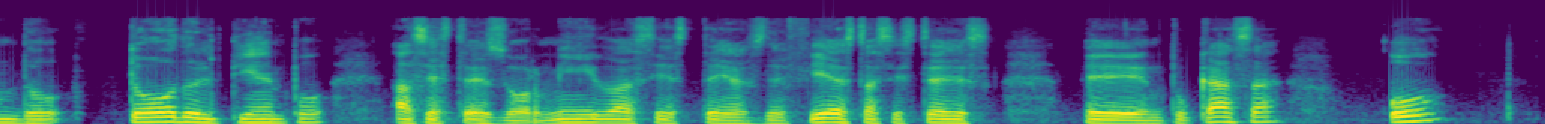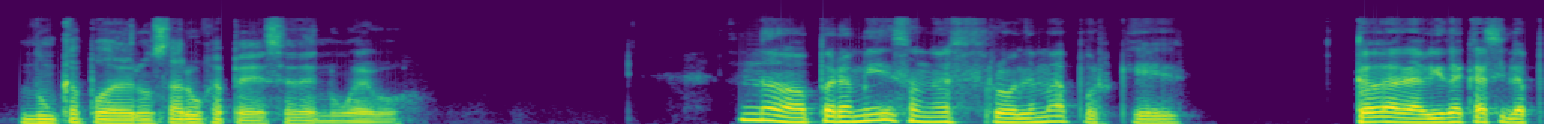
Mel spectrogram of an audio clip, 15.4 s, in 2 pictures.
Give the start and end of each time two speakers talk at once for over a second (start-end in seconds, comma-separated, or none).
none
